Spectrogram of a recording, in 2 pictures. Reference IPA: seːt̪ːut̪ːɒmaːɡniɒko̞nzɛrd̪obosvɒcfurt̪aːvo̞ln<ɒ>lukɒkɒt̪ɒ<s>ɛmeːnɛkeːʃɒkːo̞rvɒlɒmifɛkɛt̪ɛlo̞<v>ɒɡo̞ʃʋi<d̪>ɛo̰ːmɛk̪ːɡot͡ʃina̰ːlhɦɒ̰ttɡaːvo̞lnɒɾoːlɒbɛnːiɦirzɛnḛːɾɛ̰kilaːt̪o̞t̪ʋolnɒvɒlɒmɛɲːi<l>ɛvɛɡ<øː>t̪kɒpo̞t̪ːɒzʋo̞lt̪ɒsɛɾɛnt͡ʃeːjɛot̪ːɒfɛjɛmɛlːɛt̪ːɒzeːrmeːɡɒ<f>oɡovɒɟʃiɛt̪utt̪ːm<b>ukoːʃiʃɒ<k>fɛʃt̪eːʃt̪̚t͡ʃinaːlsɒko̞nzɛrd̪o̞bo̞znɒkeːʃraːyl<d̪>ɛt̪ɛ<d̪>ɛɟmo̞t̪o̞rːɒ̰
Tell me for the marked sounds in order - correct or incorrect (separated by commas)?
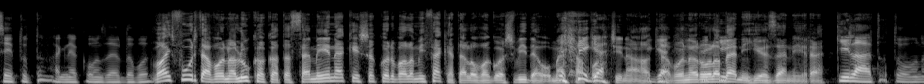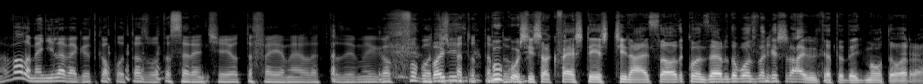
correct, correct, correct, correct, correct, correct, correct, correct, correct, incorrect, correct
